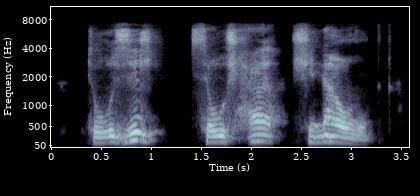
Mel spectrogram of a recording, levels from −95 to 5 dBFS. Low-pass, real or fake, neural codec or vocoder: 7.2 kHz; fake; codec, 16 kHz, 2 kbps, FreqCodec, larger model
